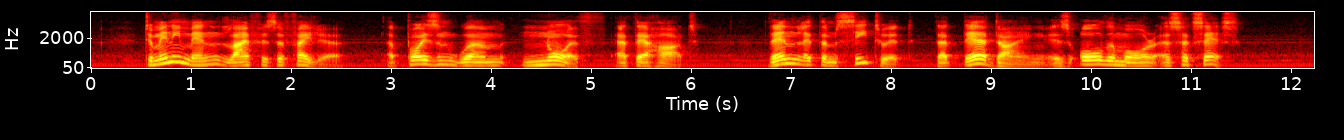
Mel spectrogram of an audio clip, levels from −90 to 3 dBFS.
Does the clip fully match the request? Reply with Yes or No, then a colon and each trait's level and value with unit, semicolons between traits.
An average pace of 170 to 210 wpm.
No: average, 140 wpm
